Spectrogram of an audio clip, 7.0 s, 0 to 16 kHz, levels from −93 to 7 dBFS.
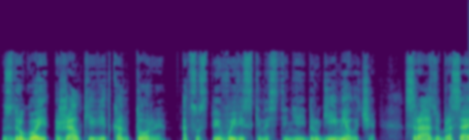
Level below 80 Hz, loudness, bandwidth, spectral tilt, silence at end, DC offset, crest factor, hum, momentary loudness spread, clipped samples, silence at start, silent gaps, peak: -44 dBFS; -20 LUFS; 10.5 kHz; -6.5 dB/octave; 0 s; under 0.1%; 18 dB; none; 16 LU; under 0.1%; 0.05 s; 2.59-2.65 s; -2 dBFS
